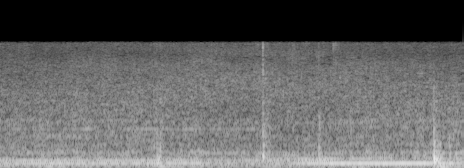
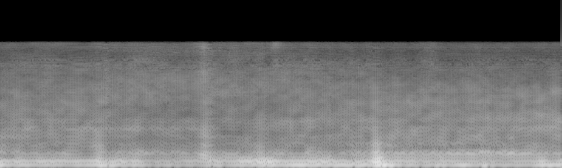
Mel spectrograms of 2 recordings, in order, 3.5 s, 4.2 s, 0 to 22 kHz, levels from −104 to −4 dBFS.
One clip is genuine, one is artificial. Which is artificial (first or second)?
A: second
